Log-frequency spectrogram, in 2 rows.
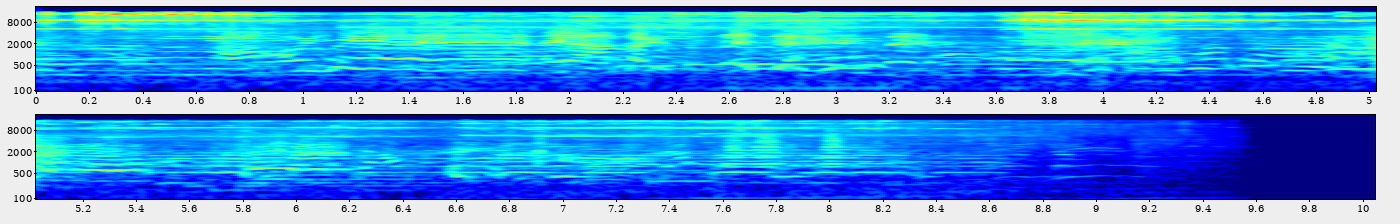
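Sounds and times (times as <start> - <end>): voices or music: 0.0 - 9.6.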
